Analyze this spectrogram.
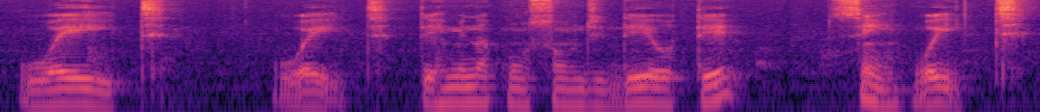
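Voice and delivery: ordinary talk, nothing marked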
